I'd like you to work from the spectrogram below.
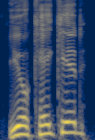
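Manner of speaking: a hint of a big dog's voice. A narrator's reading. Big dog asks pup.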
